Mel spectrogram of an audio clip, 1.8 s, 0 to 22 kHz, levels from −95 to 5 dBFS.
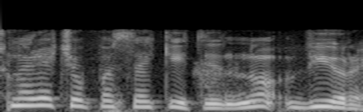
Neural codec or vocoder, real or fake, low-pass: none; real; 7.2 kHz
